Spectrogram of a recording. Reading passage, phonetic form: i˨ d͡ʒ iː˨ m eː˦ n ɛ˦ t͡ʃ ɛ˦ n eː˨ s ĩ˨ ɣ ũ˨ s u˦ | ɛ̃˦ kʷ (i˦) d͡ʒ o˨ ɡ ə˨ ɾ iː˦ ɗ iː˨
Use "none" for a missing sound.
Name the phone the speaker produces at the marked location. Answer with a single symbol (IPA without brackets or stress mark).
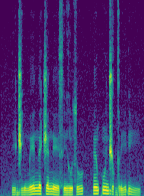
ĩ˦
